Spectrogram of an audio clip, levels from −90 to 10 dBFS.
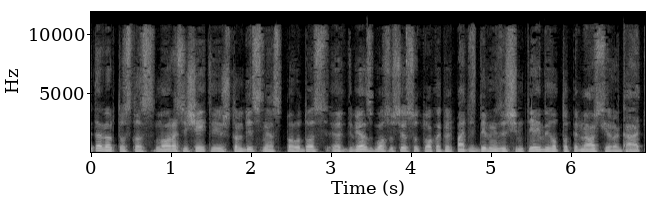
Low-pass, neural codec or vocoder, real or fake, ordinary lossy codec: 10.8 kHz; codec, 32 kHz, 1.9 kbps, SNAC; fake; AAC, 32 kbps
